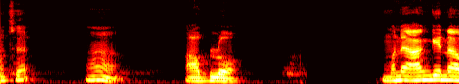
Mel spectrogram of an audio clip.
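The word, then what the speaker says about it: αυλή: পরে দেখেন র এসেছে এজন্য আব তারপর দেখেন আবল একটি শব্দ যেখানে আলফা এফসিলের পরে কিন্তু লাম দা এসেছে যার ফলে এখানে উচ্চারণ হচ্ছে আবল মানে আঙ্গিনা বা উঠান বন্ধুরা এখন আমরা আলোচনা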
